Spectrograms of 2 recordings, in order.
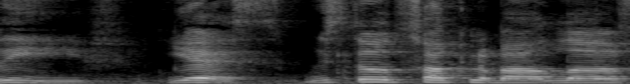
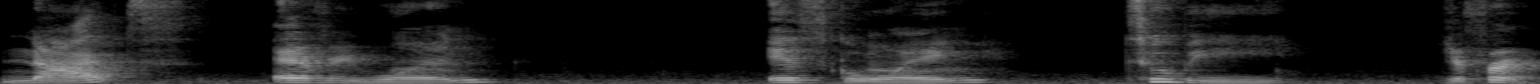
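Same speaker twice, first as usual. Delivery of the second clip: slow, drawn out, halting, deliberate, broken into pieces. Repeating advice about friends in sophomore year: slowly. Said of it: "let me say this slowly".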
